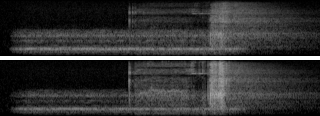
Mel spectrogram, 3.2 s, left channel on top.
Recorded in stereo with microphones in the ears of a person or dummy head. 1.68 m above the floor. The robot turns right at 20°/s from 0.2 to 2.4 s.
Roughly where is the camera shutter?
Right.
